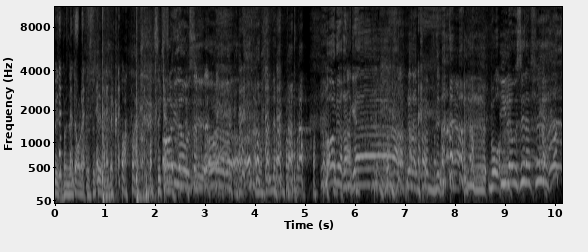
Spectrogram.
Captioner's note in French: rires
